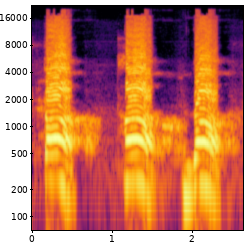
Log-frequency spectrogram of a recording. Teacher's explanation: जैसे त बोलते हैं, थ बोलते हैं, तो देखिए जीभ आपका दांत में स्पर्श होगा। त, थ, द सब में हो रहा है ना।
